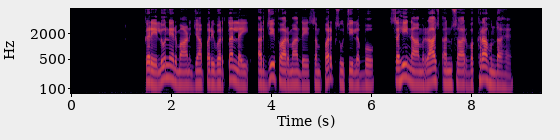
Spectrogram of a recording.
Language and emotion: Punjabi, neutral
